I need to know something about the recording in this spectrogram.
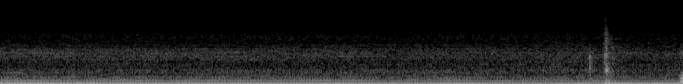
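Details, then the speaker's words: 2012 Dodge Avenger that had gone into limp mode, started after throttle body work: smooth, even low idle hum with steady loudness, no misses, surges or knocks, responding to a little throttle; idling normally. "little gas seems like it's responding"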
